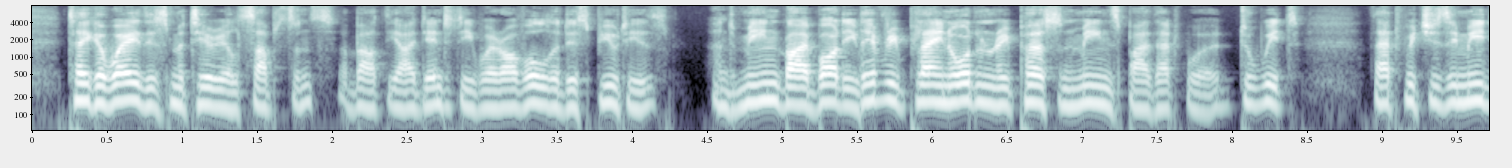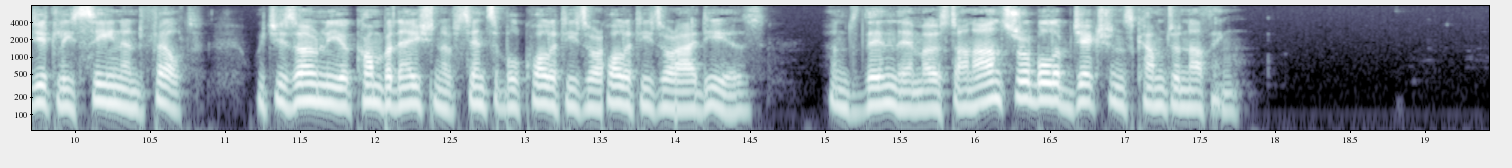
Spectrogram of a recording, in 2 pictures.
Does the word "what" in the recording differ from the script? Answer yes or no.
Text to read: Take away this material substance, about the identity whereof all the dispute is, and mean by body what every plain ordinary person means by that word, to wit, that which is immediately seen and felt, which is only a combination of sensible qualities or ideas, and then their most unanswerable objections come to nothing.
yes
